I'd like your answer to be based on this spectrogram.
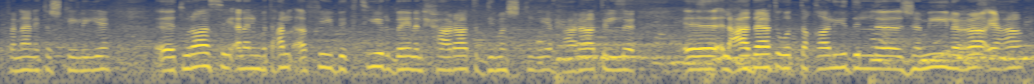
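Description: A woman's voice: mid-range voice, noisy background. A woman talks about her own artwork into a handheld microphone. She hesitates often and restarts her sentences. Crowd chatter fills the busy exhibition hall behind her. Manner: hesitant, many fillers and restarts. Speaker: visual artist. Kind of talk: interview about her painting. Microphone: handheld interviewer mic.

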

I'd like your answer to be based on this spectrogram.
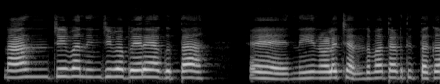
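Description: A woman's voice: high-pitched, little pitch movement, unhurried. Woman playing a sugary scheming young wife. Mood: coaxing. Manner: coaxing, sugary. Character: sweet-talking young second wife, vain and scheming. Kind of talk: comedy skit.

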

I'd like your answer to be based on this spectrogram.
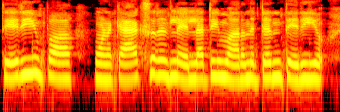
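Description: A woman's voice: on the high side, steady tone, fast talker, no echo, clean studio sound, lightly acted. A woman voicing a kindly village woman who runs a food stall, motherly and consoling.

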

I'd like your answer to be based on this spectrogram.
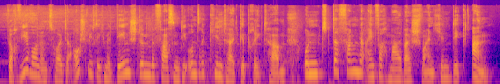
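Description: Surrounded by collectibles, a self-mocking host presents a retro video show, cracking jokes and delivering his facts in an offhand way. His voice is high with a darkish tone, picked up by an arm-mounted studio mic.

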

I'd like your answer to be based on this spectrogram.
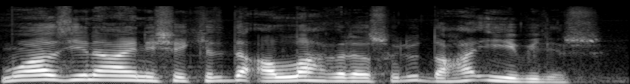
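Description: Man, religious scholar, measured preaching, high voice, reverberant studio. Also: a little mellow. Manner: measured, preacher-like with recited Arabic verses. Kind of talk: religious talk on a TV program.

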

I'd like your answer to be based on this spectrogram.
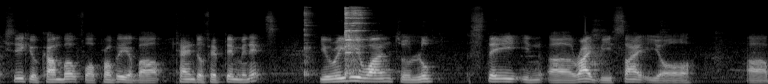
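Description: A man's voice: on the low side, a little hiss or hum. Chatty man cooking at home. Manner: chatty, hesitant with frequent "uh" fillers. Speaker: home cooking channel host. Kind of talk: casual cooking demonstration. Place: home kitchen at the stove.

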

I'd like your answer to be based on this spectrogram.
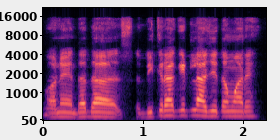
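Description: A man hosting a charity video outdoors by a roadside, interviewing gently and reassuringly and making an earnest appeal to viewers. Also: a little high, steady tone, normal speed, no echo.

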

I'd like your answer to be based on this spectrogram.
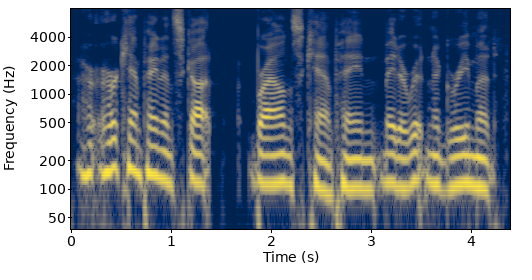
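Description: A man's voice: mid-range voice, unhurried, a little mellow, no echo. A man co-hosting a podcast in casual chat, reading book passages aloud and restarting his sentences often. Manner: hesitant, many restarts and fillers. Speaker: podcast co-host.

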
